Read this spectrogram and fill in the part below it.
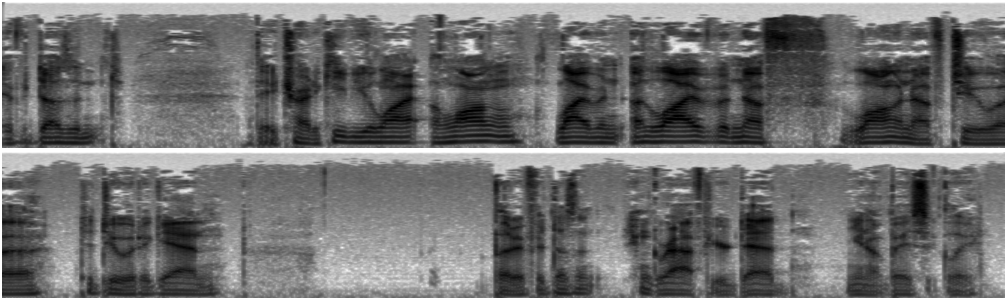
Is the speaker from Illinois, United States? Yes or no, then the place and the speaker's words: no; Silicon Valley, California, United States; I grew up in Silicon Valley.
